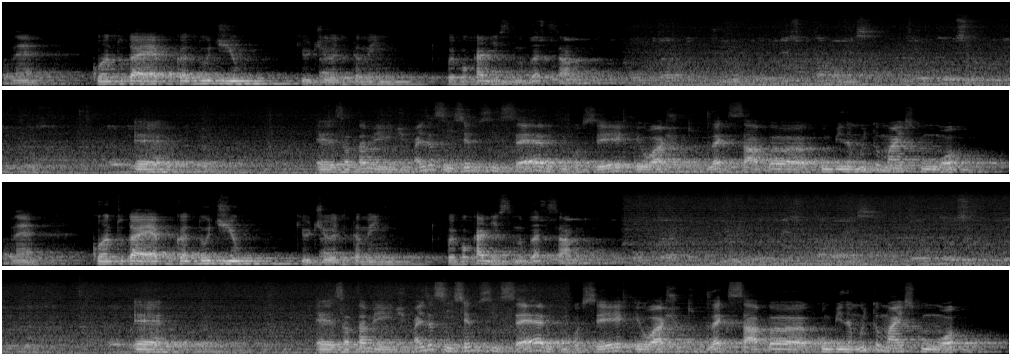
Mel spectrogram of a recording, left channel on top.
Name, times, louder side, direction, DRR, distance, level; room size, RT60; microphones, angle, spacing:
voice 1, 0.9-2.5 3.0-4.0 4.5-5.8 11.4-11.7 13.2-19.6, right 1 dB, 25° right, 5 dB, 0.6 m, -24 dB
voice 2, 5.3-10.5 11.1-12.5, equal, 20° left, -2 dB, 1.9 m, -36 dB
sound 1, 6.2-15.8, right 1 dB, 60° right, 1.9 m, -43 dB
Crowd, 6.5-18.2, equal, 5° right, 1.2 m, -41 dB
15.5 x 7.4 x 2.3 m, 2.3 s
head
